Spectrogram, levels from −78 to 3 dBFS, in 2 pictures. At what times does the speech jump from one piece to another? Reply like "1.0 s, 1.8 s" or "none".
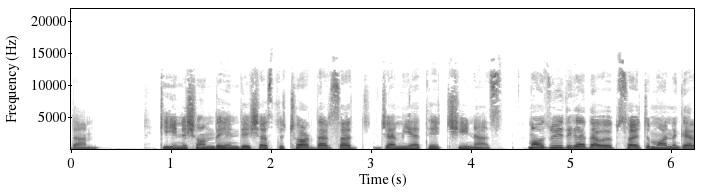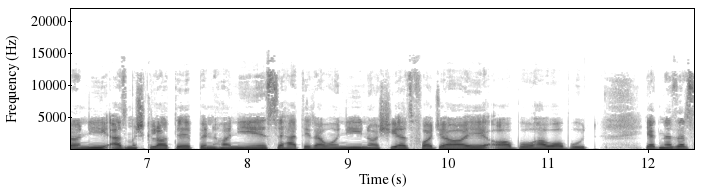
4.5 s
